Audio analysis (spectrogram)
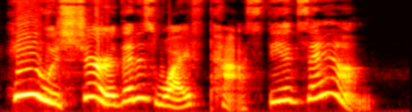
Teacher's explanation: The Z and S are similar sounds. You can make one sound for a bit longer.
